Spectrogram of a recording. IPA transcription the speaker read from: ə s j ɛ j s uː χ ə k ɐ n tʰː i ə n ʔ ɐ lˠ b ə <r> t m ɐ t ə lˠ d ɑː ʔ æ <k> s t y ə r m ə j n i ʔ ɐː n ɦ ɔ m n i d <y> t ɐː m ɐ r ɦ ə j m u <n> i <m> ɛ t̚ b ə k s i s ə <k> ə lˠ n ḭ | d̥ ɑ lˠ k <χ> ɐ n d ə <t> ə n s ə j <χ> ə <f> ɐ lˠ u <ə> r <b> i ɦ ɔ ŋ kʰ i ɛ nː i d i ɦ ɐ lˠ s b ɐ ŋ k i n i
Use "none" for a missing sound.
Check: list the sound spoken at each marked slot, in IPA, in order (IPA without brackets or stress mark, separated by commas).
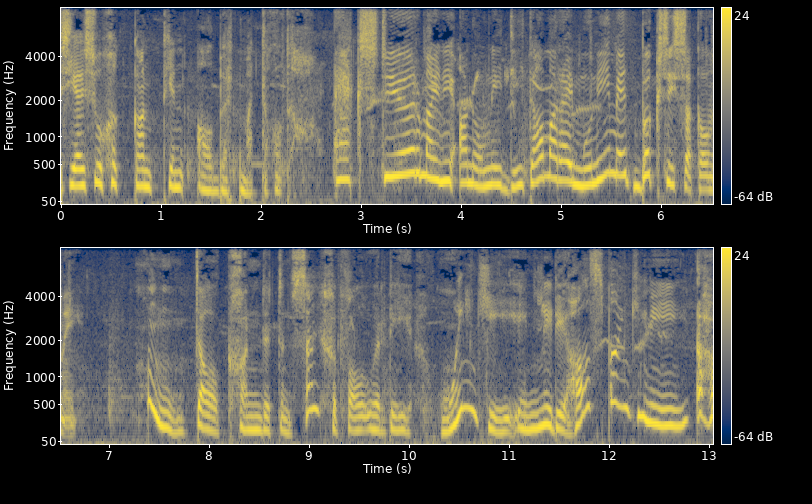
r, k, i, n, m, k, χ, t, χ, f, ə, d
